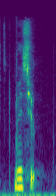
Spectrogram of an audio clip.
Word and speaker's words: monsieur: Mais à l'oral, ça devient messieur monsieur.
